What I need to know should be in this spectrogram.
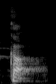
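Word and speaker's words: ಕ: To pronounce the first letter, it doesn't require much breath, but the second one requires.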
